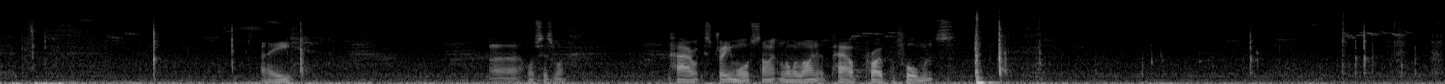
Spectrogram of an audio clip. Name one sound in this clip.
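A plastic garden tool knocks and clicks as it is handled.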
